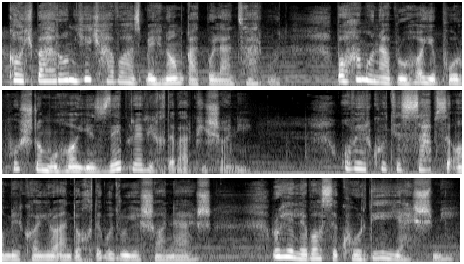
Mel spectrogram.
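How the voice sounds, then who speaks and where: A woman reads a story aloud as an audiobook, calm and measured. Her voice sits on the low side, with faint music running softly behind. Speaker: narrator. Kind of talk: audiobook narration.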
